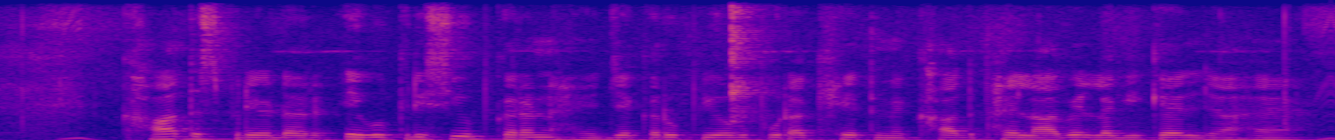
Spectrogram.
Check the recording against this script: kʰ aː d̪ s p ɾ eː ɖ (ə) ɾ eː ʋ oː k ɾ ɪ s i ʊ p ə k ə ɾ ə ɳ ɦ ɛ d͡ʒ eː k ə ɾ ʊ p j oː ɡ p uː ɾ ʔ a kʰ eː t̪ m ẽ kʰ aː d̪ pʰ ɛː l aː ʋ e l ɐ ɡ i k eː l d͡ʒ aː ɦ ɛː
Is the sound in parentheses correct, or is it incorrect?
correct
